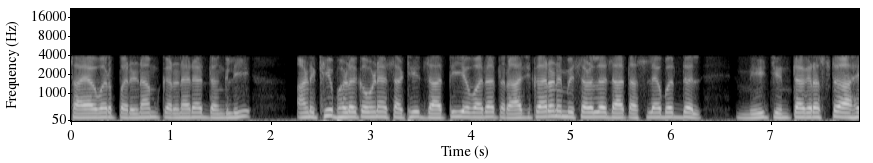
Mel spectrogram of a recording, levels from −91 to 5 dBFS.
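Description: From start to finish the speech runs through a Bluetooth CVSD headset codec, so nothing gets past about 3.8 kHz and it sounds boxy and phone-like. The one-bit up/down coding, which fits a 64 kbps link, can't keep pace with loud high sounds, so s sounds come out scratchy, with a grainy hiss under everything.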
